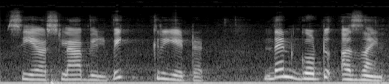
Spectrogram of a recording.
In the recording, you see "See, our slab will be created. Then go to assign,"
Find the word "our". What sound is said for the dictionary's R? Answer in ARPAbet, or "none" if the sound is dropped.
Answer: R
